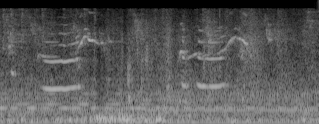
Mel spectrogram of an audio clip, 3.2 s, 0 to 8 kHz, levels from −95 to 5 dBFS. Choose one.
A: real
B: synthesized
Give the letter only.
A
